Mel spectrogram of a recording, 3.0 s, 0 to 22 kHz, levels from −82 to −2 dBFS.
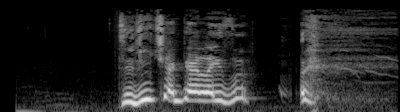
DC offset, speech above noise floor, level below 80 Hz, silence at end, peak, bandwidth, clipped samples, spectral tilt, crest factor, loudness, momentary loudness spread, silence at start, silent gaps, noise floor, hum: under 0.1%; 41 dB; -62 dBFS; 0.4 s; -6 dBFS; 16 kHz; under 0.1%; -3.5 dB/octave; 16 dB; -20 LUFS; 19 LU; 0.9 s; none; -59 dBFS; none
